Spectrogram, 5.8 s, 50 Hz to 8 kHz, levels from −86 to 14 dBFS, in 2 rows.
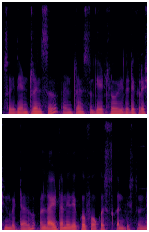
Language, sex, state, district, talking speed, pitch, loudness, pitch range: Telugu, male, Telangana, Nalgonda, 145 wpm, 105 Hz, -39 LUFS, 105-115 Hz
